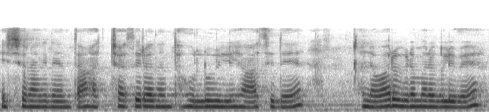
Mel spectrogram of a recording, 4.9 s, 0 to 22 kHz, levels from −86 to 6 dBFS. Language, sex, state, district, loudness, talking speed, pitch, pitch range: Kannada, female, Karnataka, Mysore, -16 LUFS, 135 wpm, 205 Hz, 200-210 Hz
